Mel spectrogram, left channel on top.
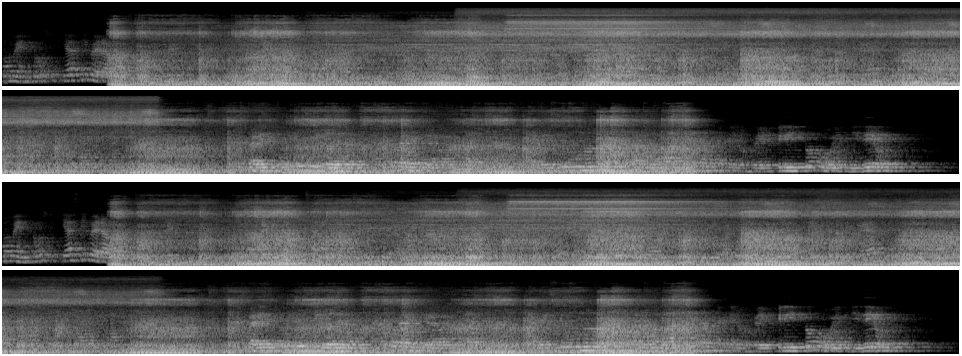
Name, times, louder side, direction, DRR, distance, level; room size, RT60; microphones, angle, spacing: voice 1, 0.0-1.7 2.6-4.4 4.8-7.5 7.8-10.7, right 2 dB, 55° right, -1 dB, 0.5 m, -35 dB
sound 1, 1.0-16.5, equal, 85° left, 1.3 m, -22 dB
sound 2, 1.9-7.8, equal, 45° left, 1.2 m, -29 dB
voice 2, 2.4-2.9 11.9-14.3 14.7-18.4, equal, 10° right, -5 dB, 0.4 m, -26 dB
sound 3, 4.5-11.2, left 6 dB, 70° left, 0.4 m, -30 dB
2.6 x 2.2 x 3.5 m, 1.1 s
head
